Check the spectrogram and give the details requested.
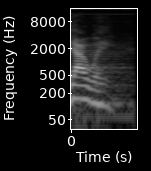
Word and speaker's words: Yahweh: dios de la salvación lo pronunciamos en español Jehová Pero es en realidad Yahweh el nombre de Dios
